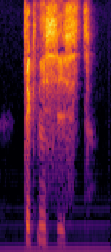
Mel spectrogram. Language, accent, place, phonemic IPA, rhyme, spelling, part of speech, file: French, France, Lyon, /tɛk.ni.sist/, -ist, techniciste, adjective, LL-Q150 (fra)-techniciste.wav
- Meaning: technical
